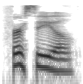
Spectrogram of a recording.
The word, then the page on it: fur seal: British English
